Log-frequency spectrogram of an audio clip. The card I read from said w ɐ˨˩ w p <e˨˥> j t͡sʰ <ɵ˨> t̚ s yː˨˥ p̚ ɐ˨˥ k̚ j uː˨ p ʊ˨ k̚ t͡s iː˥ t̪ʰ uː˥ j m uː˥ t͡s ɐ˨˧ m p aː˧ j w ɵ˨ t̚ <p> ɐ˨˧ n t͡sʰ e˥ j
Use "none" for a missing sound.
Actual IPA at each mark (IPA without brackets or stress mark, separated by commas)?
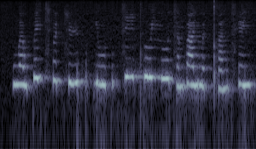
e˥, ɵ˧, pʰ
